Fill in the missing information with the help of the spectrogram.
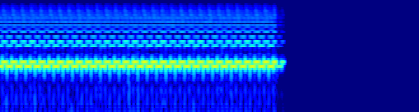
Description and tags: Phone ring sound effect generated by an arpeggiator.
